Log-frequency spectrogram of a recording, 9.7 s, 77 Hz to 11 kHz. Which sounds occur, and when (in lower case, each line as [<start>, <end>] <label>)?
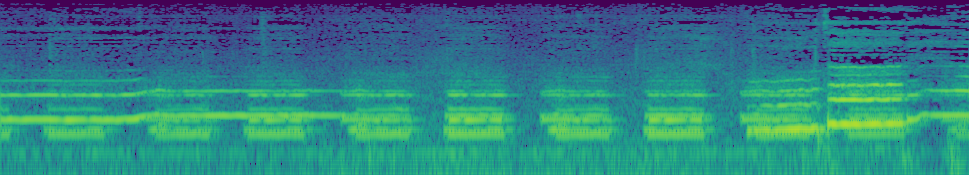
[0.00, 9.65] mechanisms
[7.38, 9.65] music
[7.42, 9.65] female singing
